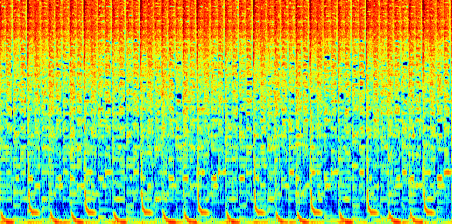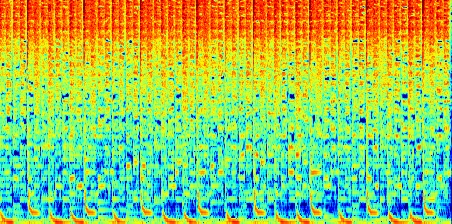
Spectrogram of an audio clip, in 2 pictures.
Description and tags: Weird electronic loop
Created with sequenced instruments within Logic Pro X.
dnb, drum-and-bass, edm, electronic, heavy, loop, loops, music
